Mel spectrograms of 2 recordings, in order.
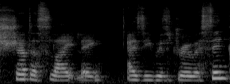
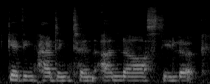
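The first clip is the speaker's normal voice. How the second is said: ordinary delivery, nothing marked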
